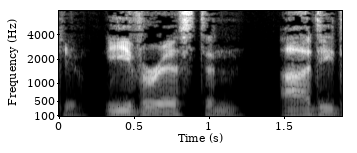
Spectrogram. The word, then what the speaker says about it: Adidas: Americans pronounce Adidas wrong. It's Adidas.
